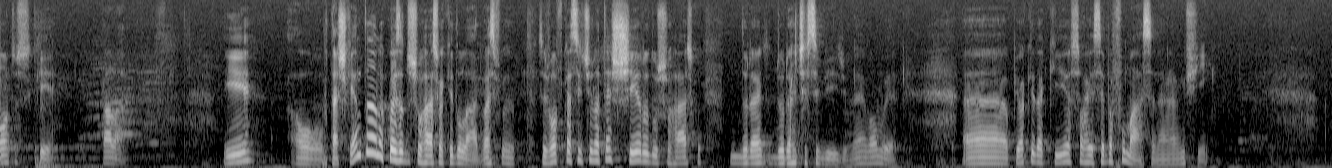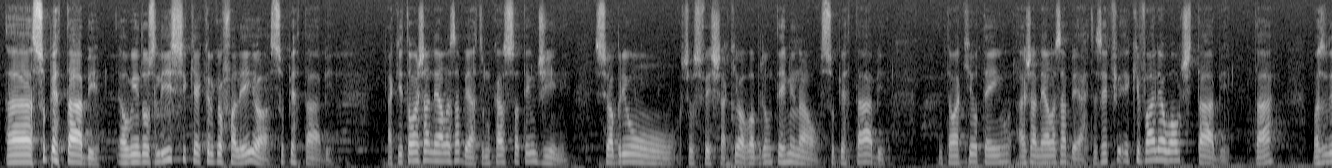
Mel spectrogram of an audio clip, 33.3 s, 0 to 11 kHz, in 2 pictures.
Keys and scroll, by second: 0.4 Return, 11.3 super+q, 20.3 super+Tab, 21.7 Up, 24.9 Escape, 25.7 super+Return, 27.3 super+Tab, 28.3 Down, 28.5 Down, 28.7 Up, 28.9 Down, 29.1 Up, 29.3 Down, 29.5 Up, 29.7 Down, 30.2 Down, 30.5 Up, 30.9 Down, 31.1 Up, 31.3 Down, 31.7 Up, 32.0 Down, 32.2 Up, 32.7 Up, 33.1 Down.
